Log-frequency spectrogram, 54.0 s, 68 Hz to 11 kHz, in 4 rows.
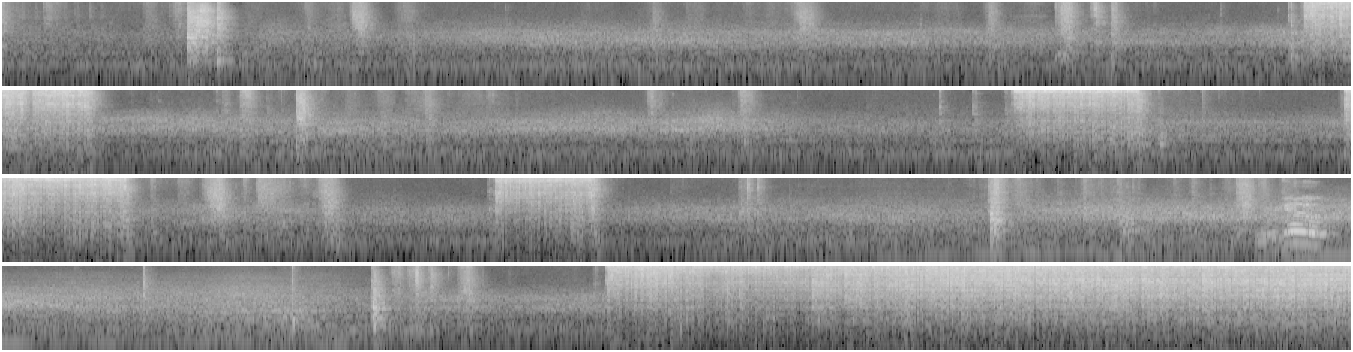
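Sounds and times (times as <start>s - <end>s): welding arc crackling hiss: 12.9s - 14.6s, 23.6s - 25.1s, 26.9s - 28.4s, 31.9s - 33.1s, 46.4s - 53.9s.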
